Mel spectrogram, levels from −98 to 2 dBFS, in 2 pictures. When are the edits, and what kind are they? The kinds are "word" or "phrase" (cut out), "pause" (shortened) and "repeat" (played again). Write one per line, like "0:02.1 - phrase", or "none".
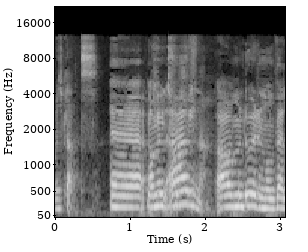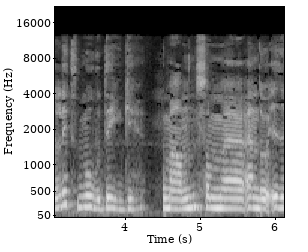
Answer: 0:04.5 - word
